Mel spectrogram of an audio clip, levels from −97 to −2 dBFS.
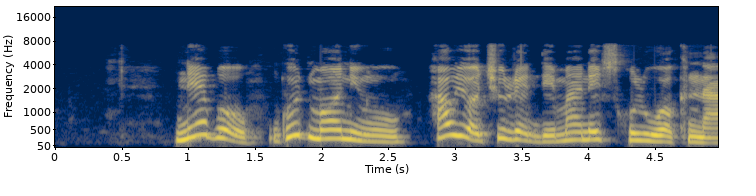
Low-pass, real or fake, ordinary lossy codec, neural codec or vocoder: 7.2 kHz; real; none; none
